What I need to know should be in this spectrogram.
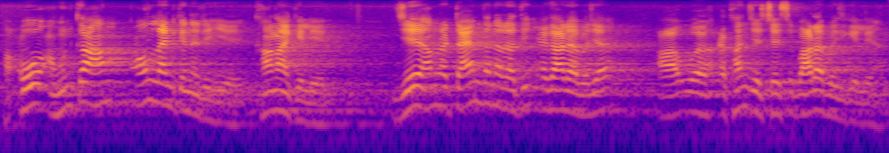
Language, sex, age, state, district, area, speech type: Maithili, male, 45-60, Bihar, Supaul, rural, spontaneous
